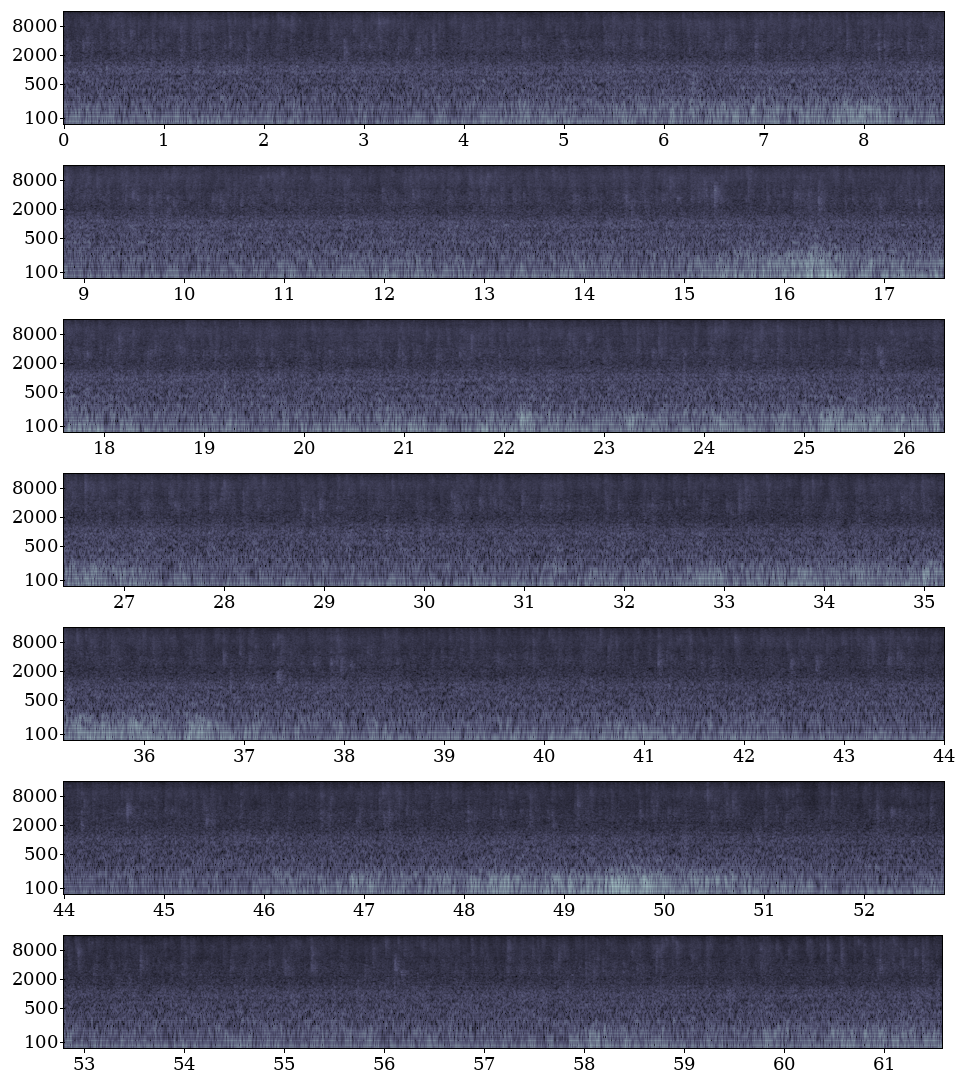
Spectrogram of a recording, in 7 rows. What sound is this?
Heavy rain outside my room
A storm outside recorded with my Behringer C1.You hear the rain dripping off of the balcony.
